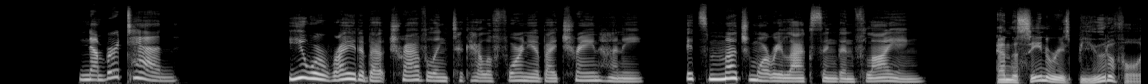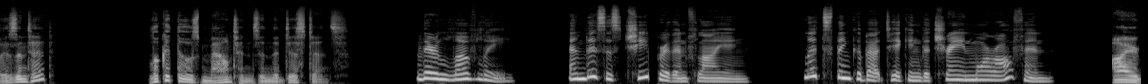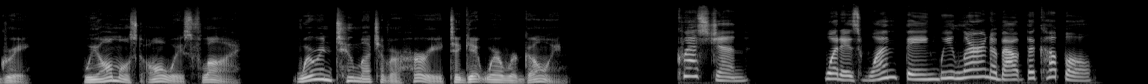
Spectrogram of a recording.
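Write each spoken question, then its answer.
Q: What is one thing we learn about the couple?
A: They usually travel by plane.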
